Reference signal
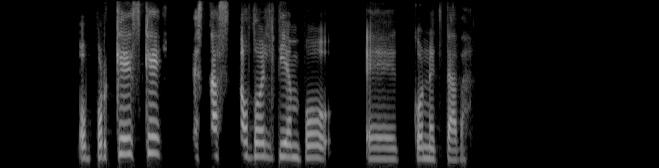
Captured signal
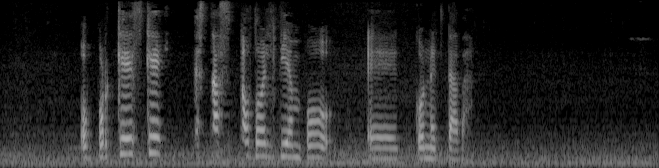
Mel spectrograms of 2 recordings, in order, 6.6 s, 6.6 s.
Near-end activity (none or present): none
